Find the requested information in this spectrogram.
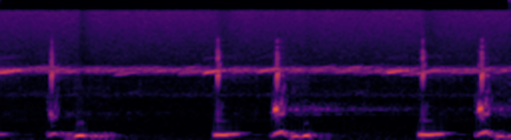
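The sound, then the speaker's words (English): A marsh heron, a shy member of the heron family, calls in a marsh among cattails on a spring morning: a deep, booming call repeating in low, gulping, hollow-sounding phrases about every one and a half seconds, over a thin, steady high-pitched tone and faint clicks. “One fine spring morning, as you walk near a marsh, you are stopped in your tracks by a loud, reverberating call, with a cadence that seems lifted from an old cartoon soundtrack.”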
